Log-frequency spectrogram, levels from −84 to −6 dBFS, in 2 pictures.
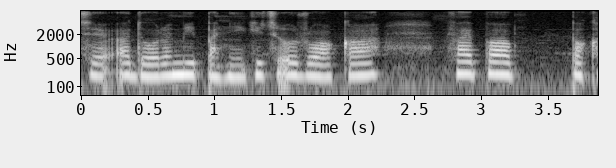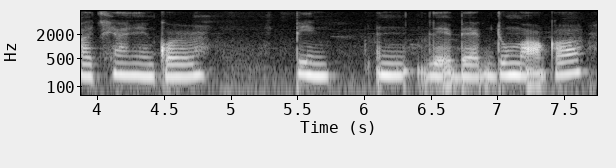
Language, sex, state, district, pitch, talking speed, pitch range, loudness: Mizo, female, Mizoram, Aizawl, 195 Hz, 145 wpm, 185-205 Hz, -19 LUFS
